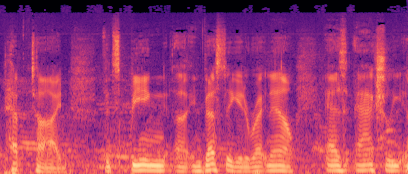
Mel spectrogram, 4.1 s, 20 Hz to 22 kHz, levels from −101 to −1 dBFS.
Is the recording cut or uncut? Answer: uncut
